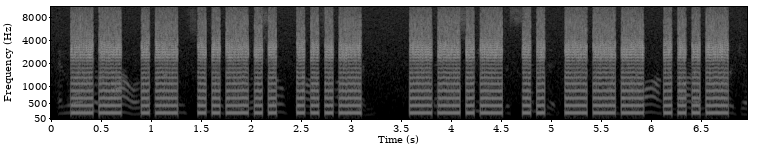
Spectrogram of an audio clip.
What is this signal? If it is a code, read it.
Morse code (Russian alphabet), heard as a buzzer, machine-sent, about 17 wpm, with speech in English. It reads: МАЭЖ ЩИОЖ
